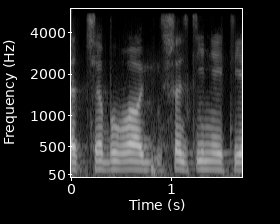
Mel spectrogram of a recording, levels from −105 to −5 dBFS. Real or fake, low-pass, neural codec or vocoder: fake; 5.4 kHz; codec, 16 kHz, 4 kbps, X-Codec, HuBERT features, trained on balanced general audio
